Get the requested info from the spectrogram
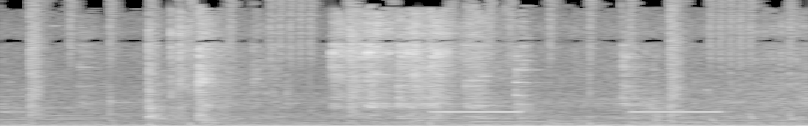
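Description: Steady low rumble of engines running at the unloading, with a few sharp knocks early on from the pallet work, and two short beeps about a second apart in the second half, typical of a forklift's back-up alarm.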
